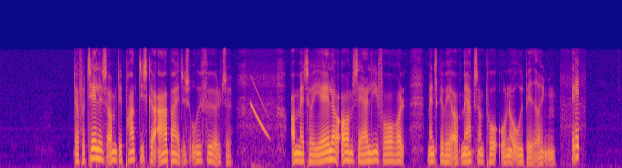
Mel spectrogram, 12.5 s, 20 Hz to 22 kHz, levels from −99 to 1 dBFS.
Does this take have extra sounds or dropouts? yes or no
yes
